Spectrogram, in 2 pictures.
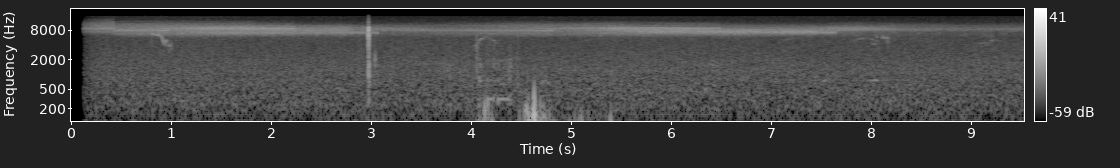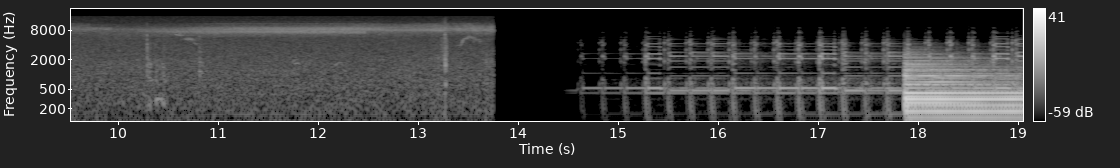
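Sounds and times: crickets chirring: 0:00.3 - 0:03.4, 0:04.0 - 0:08.6.

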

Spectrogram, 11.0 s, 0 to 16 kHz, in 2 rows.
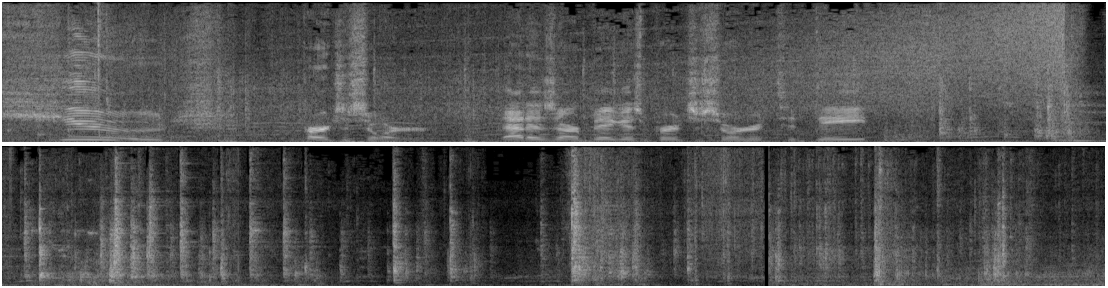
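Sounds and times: metallic clanks and rattles: 0:04.4 - 0:11.0
pallet jack rolling on asphalt: 0:04.6 - 0:11.0.

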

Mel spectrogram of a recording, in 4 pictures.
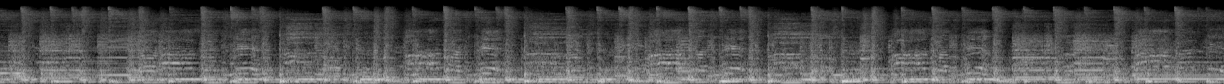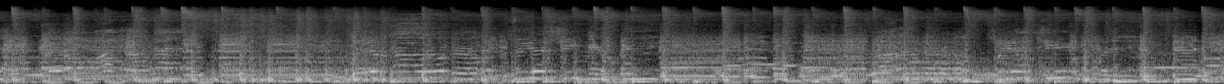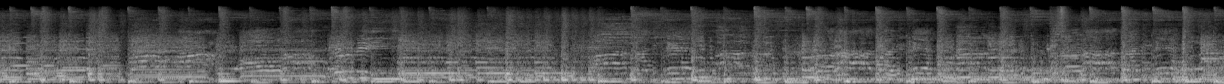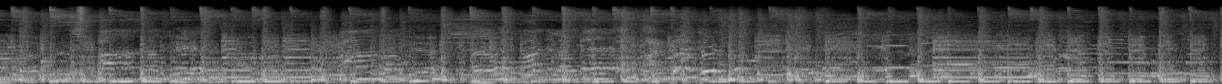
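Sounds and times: blues band playing: 0:00.0 - 0:48.9
man singing: 0:00.0 - 0:48.9
harmonica: 0:18.6 - 0:22.4, 0:23.8 - 0:27.4.

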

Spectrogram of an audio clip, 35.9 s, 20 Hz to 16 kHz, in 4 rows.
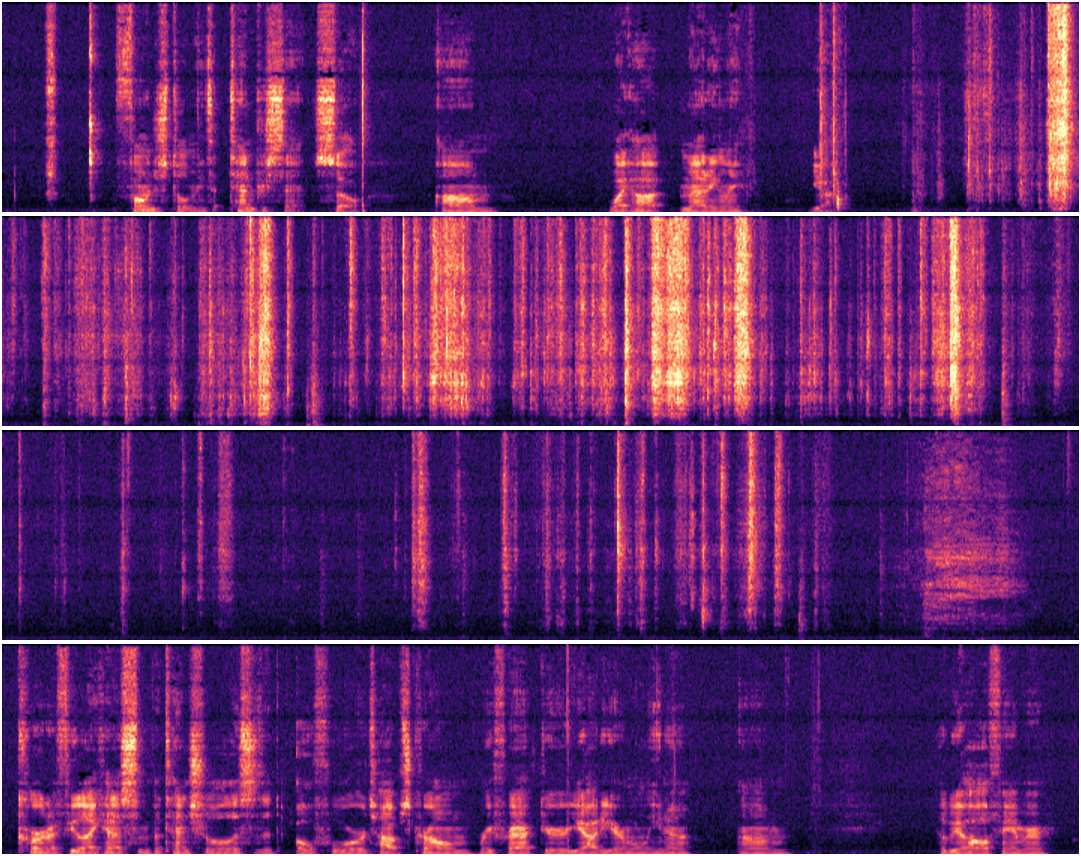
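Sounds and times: packaging tearing and crinkling: 0:07.9 - 0:17.9, 0:21.3 - 0:24.6.

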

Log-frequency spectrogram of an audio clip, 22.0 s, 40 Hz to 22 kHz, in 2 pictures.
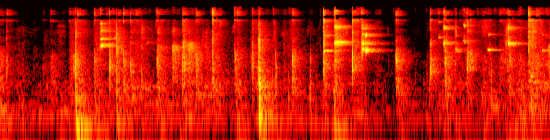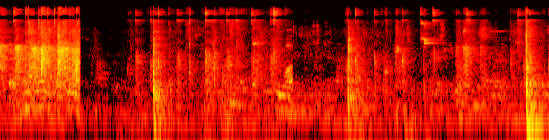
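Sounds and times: shoes squeaking on wooden floor: 0:01.5 - 0:03.1, 0:05.2 - 0:11.1.

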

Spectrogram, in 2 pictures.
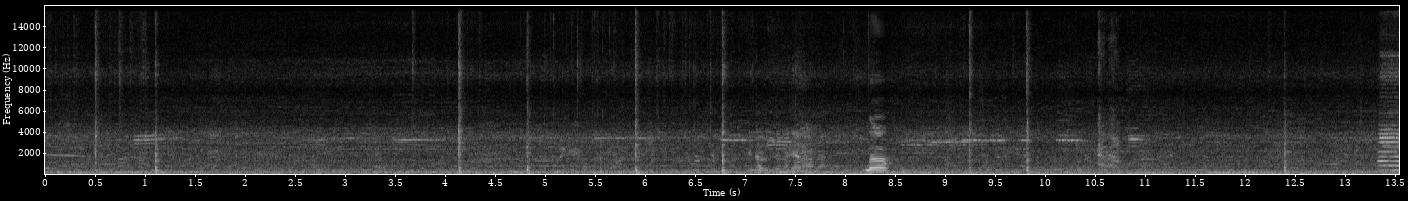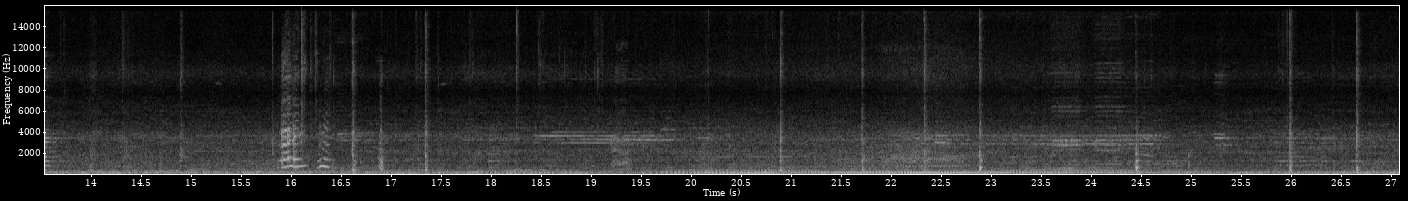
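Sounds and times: road traffic rumble: 0:00.0 - 0:27.0
chicken squawk: 0:15.9 - 0:17.0.

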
